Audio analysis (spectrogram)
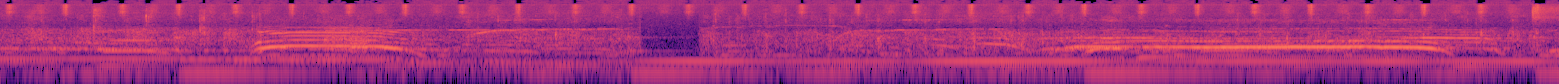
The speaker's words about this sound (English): The crowd starts cheering him on.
